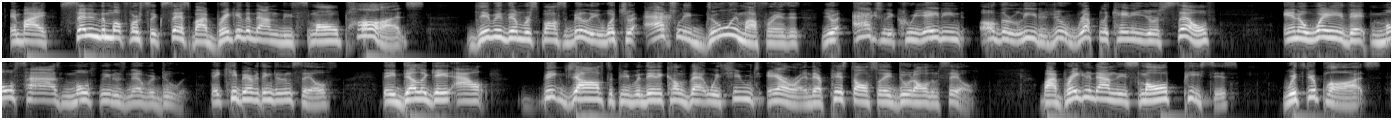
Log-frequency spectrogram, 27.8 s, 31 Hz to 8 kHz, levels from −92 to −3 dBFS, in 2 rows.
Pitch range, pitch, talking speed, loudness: 160-210 Hz, 180 Hz, 180 wpm, -19 LUFS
